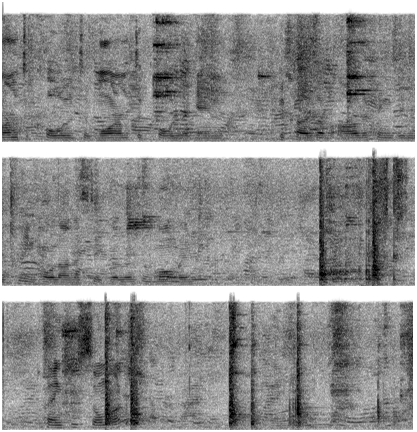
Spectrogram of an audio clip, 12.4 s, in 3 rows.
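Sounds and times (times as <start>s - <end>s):
speech: 0.0s - 6.4s, 8.7s - 9.8s
dishes and cutlery clinking as breakfast is served at the table: 1.0s - 4.4s, 7.3s - 9.8s, 10.5s - 12.3s.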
